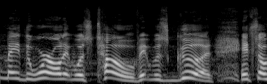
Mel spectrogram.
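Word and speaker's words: טוב: and that word better is the Hebrew word Tove all right didn't Sato I said Tove okay put a V at sounding at the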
